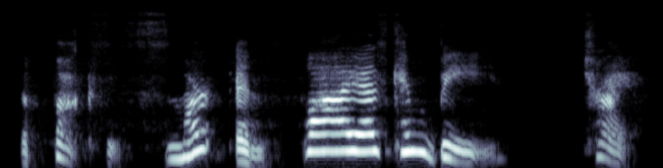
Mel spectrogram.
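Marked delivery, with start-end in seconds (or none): 0.1-3.8 smooth-talking, swooping pitch, all in one phrase. Showing learners the right way to read a poem: phrased like talking. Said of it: "scoop up phrases and say them all at once".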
